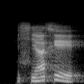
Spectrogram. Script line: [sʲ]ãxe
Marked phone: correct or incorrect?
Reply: correct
